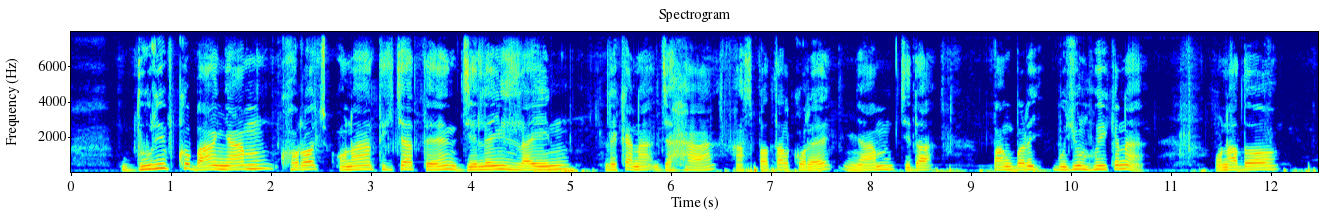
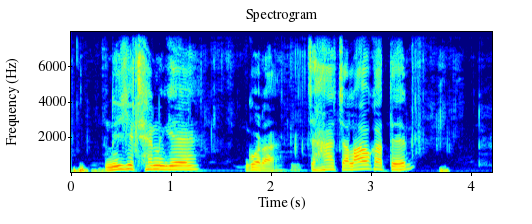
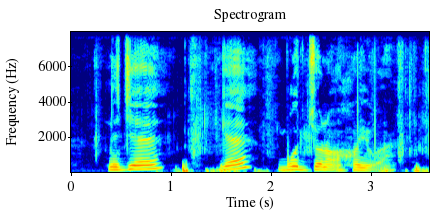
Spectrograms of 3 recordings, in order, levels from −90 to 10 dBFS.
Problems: background sounds at intervals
